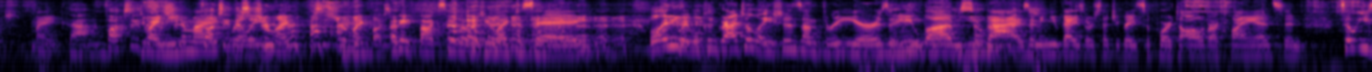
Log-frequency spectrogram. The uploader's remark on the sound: We had local small business owners, former guests from the show, members of the press and our friends who came out to celebrate. Our live recording from the event that was sponsored by Swoozies.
